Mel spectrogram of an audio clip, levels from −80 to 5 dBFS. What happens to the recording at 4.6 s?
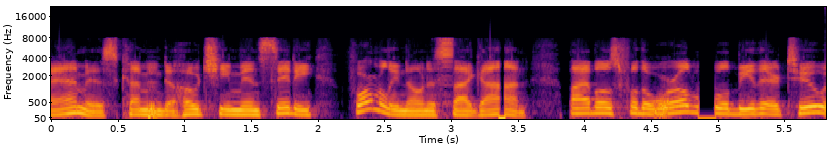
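From 4.54 to 4.65 s there are lost LE Audio frames: about 60 ms of audio drops out in patches across roughly 105 ms, the longest gap around 30 ms. The decoder repeats the last spectrum with scrambled phase, so the sound smears into brief noisy hiss. On a spectrogram, harmonics blur into grainy columns; on the waveform, the envelope flattens and wobbles. The sound throughout also carries plainly audible Bluetooth LC3 compression, likely at a low bitrate. Its breathy, grainy upper band appears on a spectrogram as a noise-filled top edge.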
